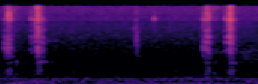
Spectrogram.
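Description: Faint clicks of a switch being worked overhead, two quick pairs, one near the start and one near the end, as a fan is turned from low up to medium. A faint low hum lies underneath.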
